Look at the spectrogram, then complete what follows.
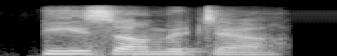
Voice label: "Piezometer", Indian; Dictionary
